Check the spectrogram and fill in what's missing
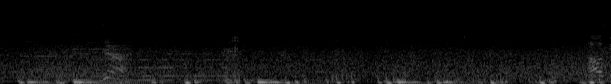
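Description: Hooves of a horse in Red Dead Redemption 2 clip-clop at a walking pace, steady and fairly close, with faint rustling around them.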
